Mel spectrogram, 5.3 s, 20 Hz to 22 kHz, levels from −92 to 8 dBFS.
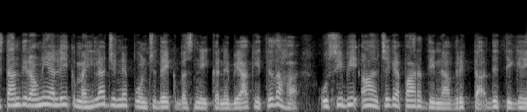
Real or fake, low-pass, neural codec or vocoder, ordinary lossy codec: real; 7.2 kHz; none; Opus, 16 kbps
